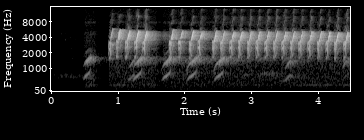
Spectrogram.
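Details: Caged bulbul used to lure wild birds opens with a rising note, then launches into a fast, buzzy chatter of high chirps about four per second, with soft rising whistles underneath.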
